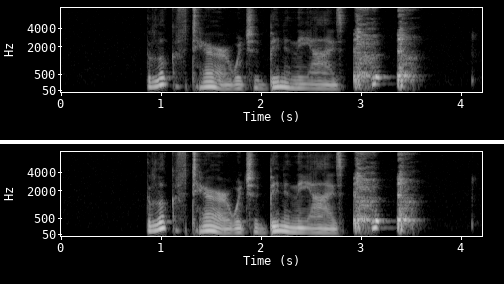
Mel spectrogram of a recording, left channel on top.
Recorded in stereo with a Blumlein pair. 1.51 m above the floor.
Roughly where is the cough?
Ahead.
